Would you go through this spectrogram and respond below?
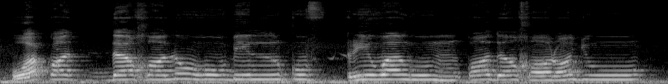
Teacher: Wa qad enggak boleh dibaca wa qad dakhalu, tapi langsung masuk yang kedua, itu namanya idghamnya. Wa qad dakhalu bil kufri wa hum, wa qad langsung masuk, wa qad dakhalu bil kufri wa hum qad kharaju.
